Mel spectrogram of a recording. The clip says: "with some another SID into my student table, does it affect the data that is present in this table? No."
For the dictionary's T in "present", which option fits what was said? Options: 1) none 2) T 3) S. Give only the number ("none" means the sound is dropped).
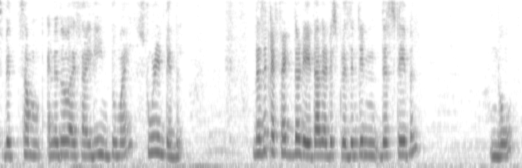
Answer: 2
